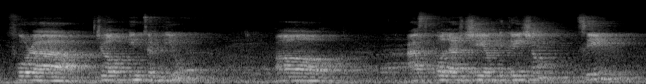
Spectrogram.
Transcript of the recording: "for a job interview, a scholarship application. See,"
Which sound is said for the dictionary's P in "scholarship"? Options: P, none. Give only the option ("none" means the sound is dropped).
none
